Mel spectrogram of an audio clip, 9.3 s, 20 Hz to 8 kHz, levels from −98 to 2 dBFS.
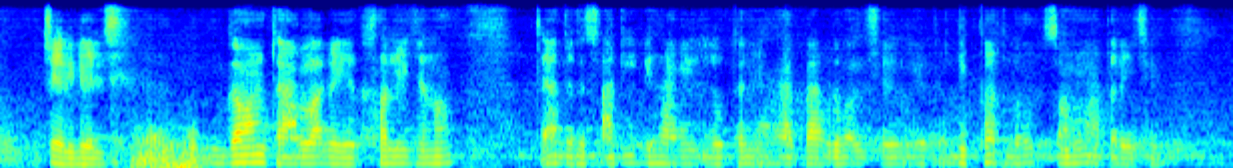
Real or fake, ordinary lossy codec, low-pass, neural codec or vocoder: fake; AAC, 48 kbps; 7.2 kHz; codec, 44.1 kHz, 2.6 kbps, DAC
